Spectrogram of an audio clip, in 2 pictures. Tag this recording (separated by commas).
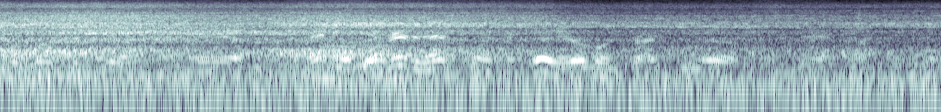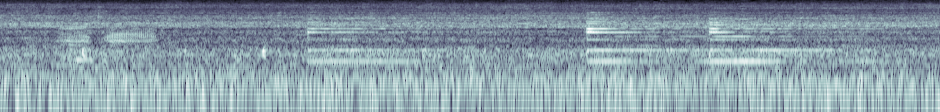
Speech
